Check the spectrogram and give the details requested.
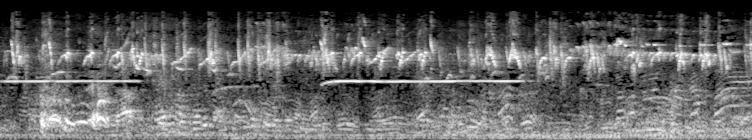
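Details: At a songbird contest in central Cilacap, a young bush lark delivers rapid high twittering with bursts of slurred, rising and falling notes. A long flat tone runs underneath in stretches, and people talk in the background.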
